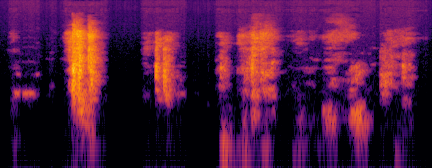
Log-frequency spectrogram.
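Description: Sheets of paper rustling in a few short bursts as pages of a document are turned and handled, the loudest just under a second in.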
